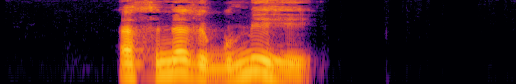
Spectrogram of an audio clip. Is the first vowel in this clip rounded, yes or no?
no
